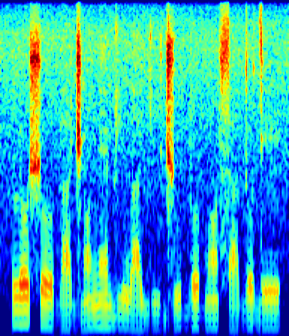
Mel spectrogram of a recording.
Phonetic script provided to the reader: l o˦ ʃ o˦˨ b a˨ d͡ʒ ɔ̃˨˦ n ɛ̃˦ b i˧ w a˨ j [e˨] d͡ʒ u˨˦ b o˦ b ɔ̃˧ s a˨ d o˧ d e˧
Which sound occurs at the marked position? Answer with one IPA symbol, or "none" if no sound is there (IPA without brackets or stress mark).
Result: i˨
